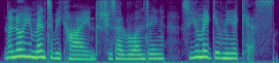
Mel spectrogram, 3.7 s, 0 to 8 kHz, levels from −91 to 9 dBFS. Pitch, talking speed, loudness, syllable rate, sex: 240 Hz, 290 wpm, -17 LUFS, 6.0 syllables/s, female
